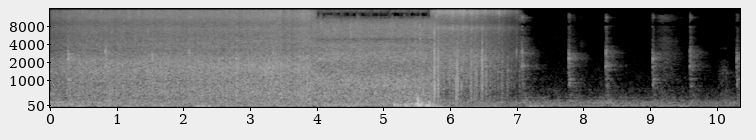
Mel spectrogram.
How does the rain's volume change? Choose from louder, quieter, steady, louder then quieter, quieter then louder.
steady.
